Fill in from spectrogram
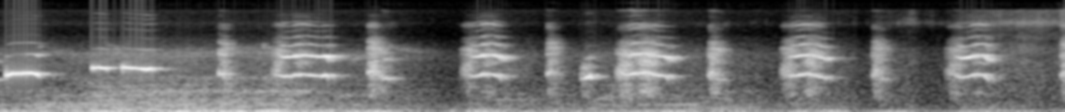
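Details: Pet cockatiel singing while playing: a couple of brief clear whistles, then a series of harsh, buzzy chirps repeated irregularly about every half second, with a faint low hum behind.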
